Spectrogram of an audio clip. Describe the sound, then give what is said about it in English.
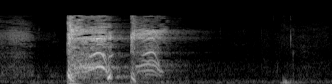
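Two harsh coughs in quick succession, loud and throaty with a raspy edge, from a speaker with a cough during a talk, followed by a faint throat-clearing sound and quiet room tone. “excuse me, I had a little bit of a cough, so pardon me.”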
